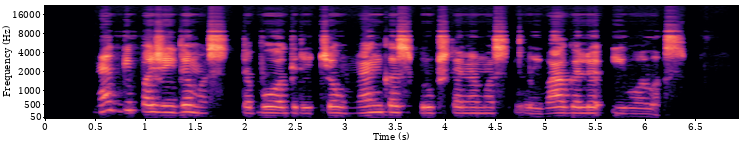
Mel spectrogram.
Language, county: Lithuanian, Vilnius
